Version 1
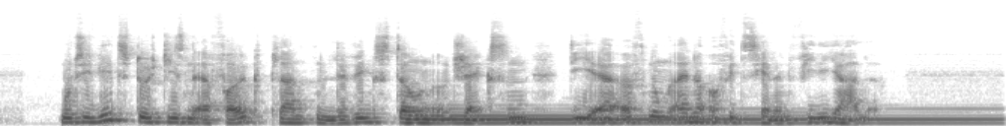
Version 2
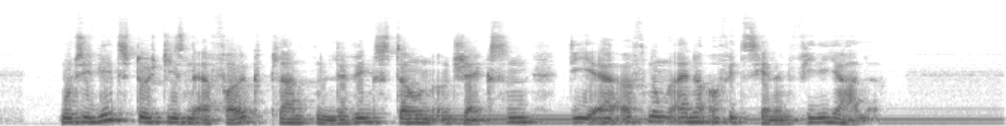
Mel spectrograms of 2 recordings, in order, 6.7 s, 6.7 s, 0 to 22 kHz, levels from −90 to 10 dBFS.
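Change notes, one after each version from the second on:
background −11.0 dB
master: add parametric band 620 Hz −6 dB 0.56 octaves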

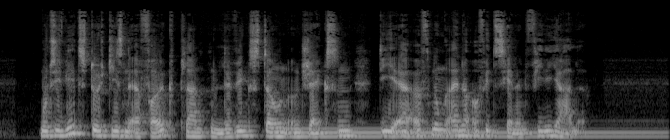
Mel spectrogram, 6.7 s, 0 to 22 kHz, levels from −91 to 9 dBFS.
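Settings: speech: remove high-frequency loss of the air 230 metres
background: remove high-pass filter 310 Hz 6 dB per octave

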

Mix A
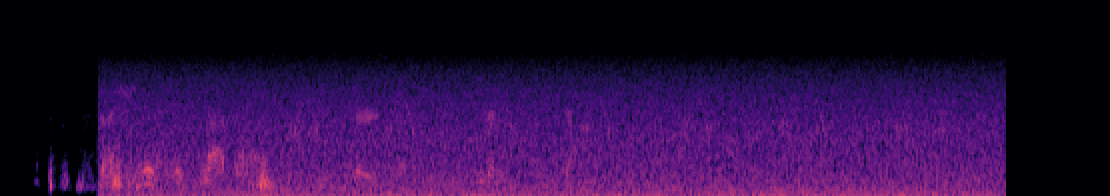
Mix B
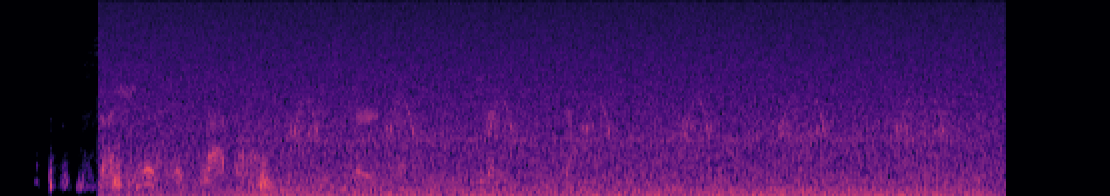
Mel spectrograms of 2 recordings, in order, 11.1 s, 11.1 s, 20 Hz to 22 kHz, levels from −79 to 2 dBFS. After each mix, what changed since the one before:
speech: remove high-frequency loss of the air 220 metres
first sound: remove high-frequency loss of the air 190 metres
second sound +6.5 dB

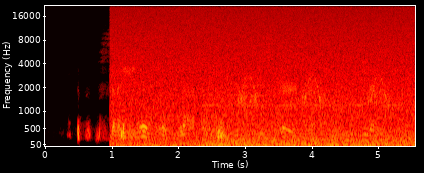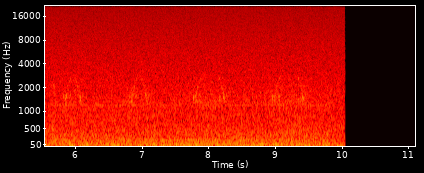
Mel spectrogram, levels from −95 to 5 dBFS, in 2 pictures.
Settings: speech: add phaser with its sweep stopped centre 410 Hz, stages 4

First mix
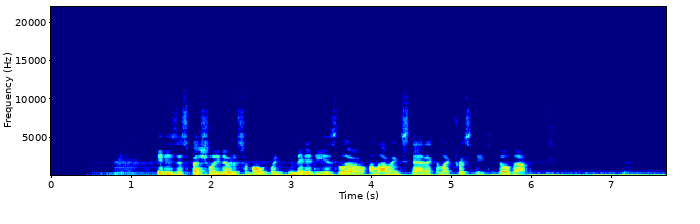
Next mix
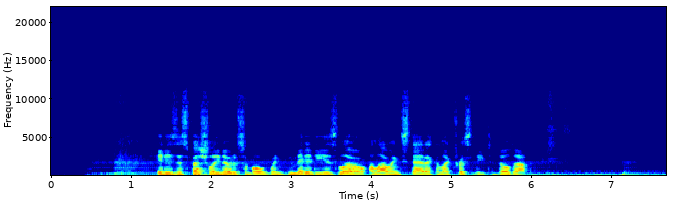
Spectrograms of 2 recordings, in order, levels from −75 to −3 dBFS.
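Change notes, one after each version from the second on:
speech +4.0 dB
master: add high-pass filter 79 Hz 12 dB per octave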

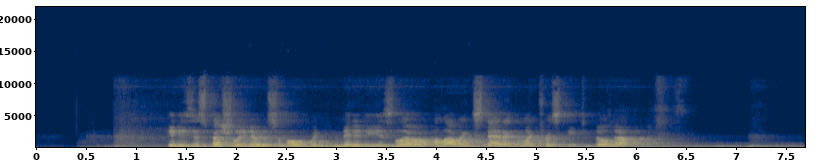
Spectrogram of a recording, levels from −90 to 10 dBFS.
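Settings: background +6.5 dB
reverb: on, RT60 1.2 s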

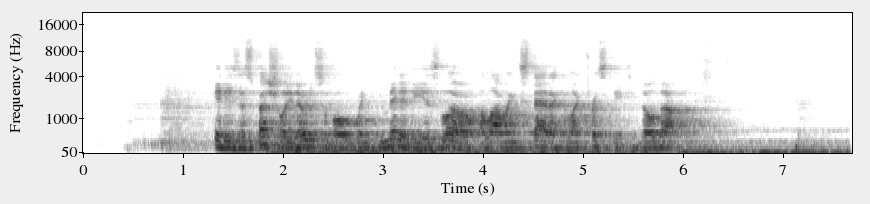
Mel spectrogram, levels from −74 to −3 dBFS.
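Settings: master: remove high-pass filter 79 Hz 12 dB per octave

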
